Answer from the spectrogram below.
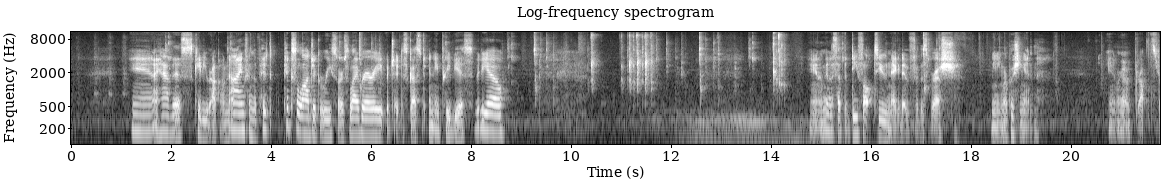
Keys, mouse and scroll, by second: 10.3-11.0 ], 11.2 ], 11.4 ], 14.0 ctrl+z.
